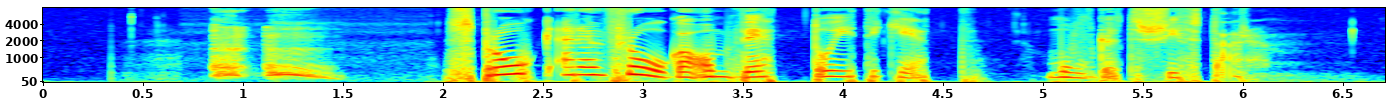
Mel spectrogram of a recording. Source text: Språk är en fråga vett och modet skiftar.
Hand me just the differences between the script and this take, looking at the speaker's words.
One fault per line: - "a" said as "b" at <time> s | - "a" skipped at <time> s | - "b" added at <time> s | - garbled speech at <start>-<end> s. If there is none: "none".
- "om" added at 3.3 s
- "etikett" added at 4.0 s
